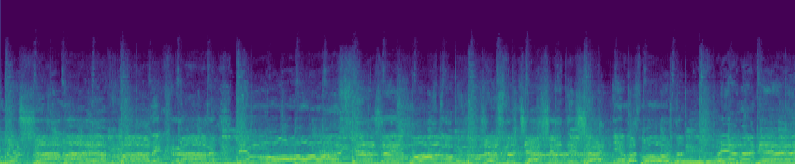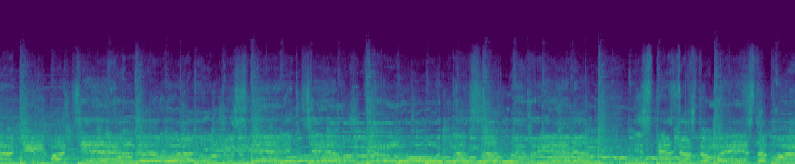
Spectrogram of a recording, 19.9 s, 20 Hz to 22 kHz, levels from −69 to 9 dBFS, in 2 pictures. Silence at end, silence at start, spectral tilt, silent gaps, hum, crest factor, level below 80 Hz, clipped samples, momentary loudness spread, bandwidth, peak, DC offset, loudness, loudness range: 0 s; 0 s; -4.5 dB/octave; none; none; 10 dB; -22 dBFS; under 0.1%; 2 LU; 16 kHz; 0 dBFS; under 0.1%; -9 LUFS; 1 LU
